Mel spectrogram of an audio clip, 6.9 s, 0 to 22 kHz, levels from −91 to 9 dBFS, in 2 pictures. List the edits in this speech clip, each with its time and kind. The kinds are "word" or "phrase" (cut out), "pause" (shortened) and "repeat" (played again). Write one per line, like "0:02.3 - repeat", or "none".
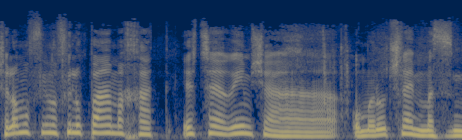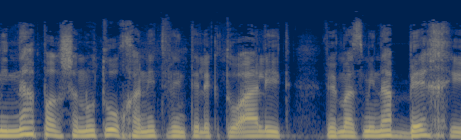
0:01.3 - pause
